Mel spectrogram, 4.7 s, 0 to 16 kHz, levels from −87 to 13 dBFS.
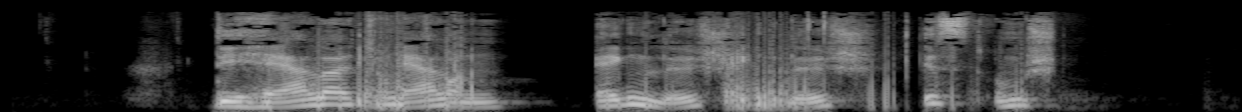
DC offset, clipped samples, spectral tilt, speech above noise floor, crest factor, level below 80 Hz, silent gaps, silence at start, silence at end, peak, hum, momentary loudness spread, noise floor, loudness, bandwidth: under 0.1%; under 0.1%; -3.5 dB/octave; 57 dB; 18 dB; -48 dBFS; none; 0.8 s; 0.7 s; -2 dBFS; none; 8 LU; -75 dBFS; -18 LUFS; 11.5 kHz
